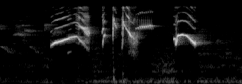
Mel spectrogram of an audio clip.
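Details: Orange-headed thrush song meant to coax other birds into singing: a rich phrase of rising and falling whistles mixed with rapid buzzy trills, closing with a clear looping whistle.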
